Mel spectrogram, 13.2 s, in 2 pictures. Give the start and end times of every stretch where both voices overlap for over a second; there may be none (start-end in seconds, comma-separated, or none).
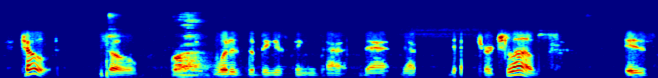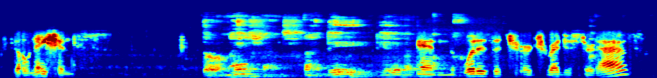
none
